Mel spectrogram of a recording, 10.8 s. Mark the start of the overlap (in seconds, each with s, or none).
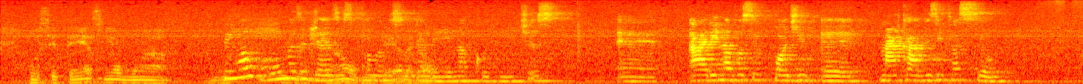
2.2 s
